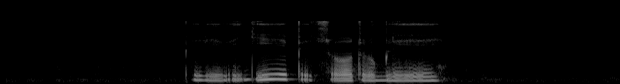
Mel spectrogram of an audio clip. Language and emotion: Russian, sad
